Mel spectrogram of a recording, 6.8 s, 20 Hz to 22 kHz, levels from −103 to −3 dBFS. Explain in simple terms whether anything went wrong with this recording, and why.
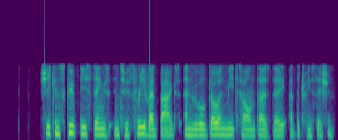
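Several things went wrong, all brief, in the kind of path a phone or internet call takes. Because of that call path, nothing above 4 kHz comes through, which gives a narrow, telephone-like sound.

The first problem is a dropped buffer (overrun), heard as a small jump in the sound at 0.89 s, just before "can scoop these things", and again at 2.98 s, between "these things into three" and "bags and we will". The likely cause is that the recording software fell behind and the hardware wrote over audio it hadn't yet collected. Roughly a fiftieth of a second disappears at the first point and about a hundredth at the second. Nothing fills those gaps, so the sound on either side is joined directly.

From 4.43 to 5.40 s, right after "and we will go", there is repeated packet loss (robotic sound). Seven separate pieces of the call arrived too late or not at all, and the longest gap is 26 ms. 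Each gap was patched by stretching the sound just before it. Because the gaps come one after another, the sound turns choppy, with about a seventh of that stretch made up of filler rather than real audio.

There are two cases of short concealed packet loss, at 6.00 to 6.04 s and 6.12 to 6.16 s. Each time about 20 ms of audio failed to arrive. The receiver covered the hole by continuing the preceding sound and then blending back into the real signal. Each one is heard as a quick smear or wobble, not a clean gap.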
